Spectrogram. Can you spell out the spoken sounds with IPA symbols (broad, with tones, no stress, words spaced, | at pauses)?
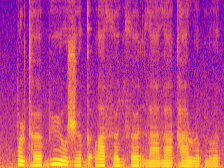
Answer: pʊ˦˨ɭdʱœ˨ bʱy˦˨ʊ̯ ʒʏ˧ə̯ɡə̰˧ʔlˠa˧ θœ˦ʎθœ˦r ða˨ ða˧ɡʱa˦ ɹə˨pnʊ˧ə̯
